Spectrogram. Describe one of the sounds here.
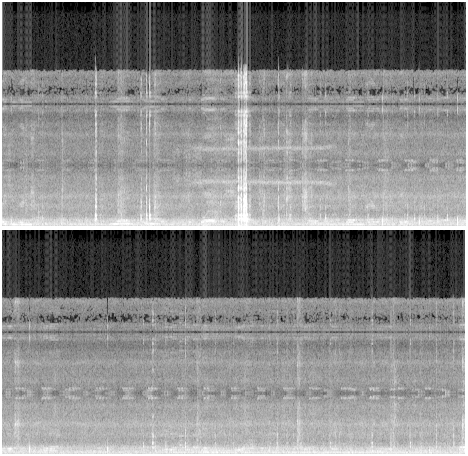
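A young woman talks quietly nearby.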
